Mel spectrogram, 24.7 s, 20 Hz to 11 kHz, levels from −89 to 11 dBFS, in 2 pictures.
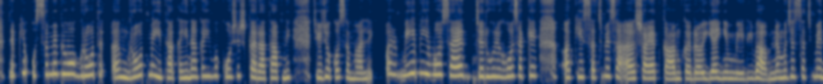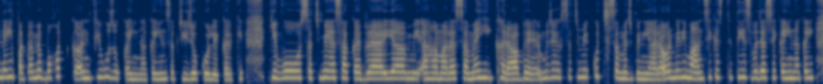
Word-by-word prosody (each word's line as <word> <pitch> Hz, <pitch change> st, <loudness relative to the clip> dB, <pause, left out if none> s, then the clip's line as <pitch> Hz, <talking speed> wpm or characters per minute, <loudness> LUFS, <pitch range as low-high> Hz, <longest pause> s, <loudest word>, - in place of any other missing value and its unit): जबकि 430 Hz, +6 st, +1 dB
उस 360 Hz, -, -1 dB
समय 425 Hz, +1 st, +2 dB
भी 430 Hz, -, +5 dB
वो 425 Hz, -, +7 dB
ग्रोथ 390 Hz, +3 st, +3 dB, 0.2 s
अ, -, -, +1 dB
ग्रोथ 310 Hz, +7 st, +3 dB
में 390 Hz, -, +1 dB
ही 310 Hz, -3 st, +5 dB
था, 275 Hz, -, +2 dB
कहीं 270 Hz, +1 st, +1 dB
न 315 Hz, +3 st, +3 dB
कहीं 340 Hz, +1 st, -2 dB
वो 350 Hz, -, -2 dB
कोशिश 315 Hz, +3 st, -3 dB
कर 285 Hz, -, +2 dB
रहा 250 Hz, -1 st, +2 dB
था 270 Hz, -, +4 dB
अपनी 270 Hz, +1 st, 0 dB, 0.3 s
चीज़ों 295 Hz, +2 st, +1 dB
को 290 Hz, 0 st, -1 dB
सँभाले 245 Hz, -4 st, -1 dB, 0.2 s
और 420 Hz, -2 st, -1 dB
मेबी 450 Hz, +3 st, +4 dB
वो 405 Hz, 0 st, +5 dB
शायद 360 Hz, -2 st, +4 dB
ज़रूरी 325 Hz, 0 st, +4 dB, 0.2 s
हो 335 Hz, -, +3 dB
सके 345 Hz, +1 st, -1 dB, 0.4 s
अ, -, -, +4 dB
कि 310 Hz, -1 st, +1 dB
सच 300 Hz, -1 st, -4 dB
में 345 Hz, -, -1 dB
स 295 Hz, -6 st, +1 dB
शायद 260 Hz, -1 st, +2 dB
काम 235 Hz, 0 st, +1 dB
कर 245 Hz, -2 st, -1 dB
रहा 240 Hz, 0 st, 0 dB
हो 240 Hz, -, +2 dB
या 260 Hz, +3 st, +1 dB
ये 255 Hz, -1 st, -1 dB
मेरी 240 Hz, 0 st, -3 dB
भावना 230 Hz, -1 st, +2 dB
है, 270 Hz, -, +1 dB
मुझे 285 Hz, +3 st, 0 dB
सच 315 Hz, +1 st, -7 dB
में 330 Hz, 0 st, -1 dB
नहीं 295 Hz, +1 st, +1 dB
पता, 240 Hz, +2 st, -3 dB
मैं 280 Hz, 0 st, 0 dB
बहुत 280 Hz, +5 st, -3 dB
कन्फ्यूज 265 Hz, +5 st, -1 dB
हूँ 255 Hz, -, -4 dB
कहीं 220 Hz, 0 st, -3 dB
न 210 Hz, -, -6 dB
कहीं 225 Hz, 0 st, -2 dB
इन 230 Hz, -, 0 dB
सब 240 Hz, 0 st, -6 dB
चीज़ों 230 Hz, 0 st, 0 dB
को 225 Hz, -, +3 dB
लेकर 215 Hz, 0 st, -2 dB
के 240 Hz, -, -8 dB, 0.4 s
कि 280 Hz, -1 st, +2 dB
वो 275 Hz, +2 st, +2 dB
सच 270 Hz, -1 st, -2 dB
में 280 Hz, +1 st, +1 dB
ऐसा 275 Hz, 0 st, +1 dB
कर 245 Hz, -1 st, -1 dB
रहा 245 Hz, +2 st, +2 dB
है 240 Hz, 0 st, +4 dB
या 255 Hz, -1 st, +2 dB
मे 245 Hz, -1 st, -1 dB
हमारा 235 Hz, 0 st, +1 dB
समय 250 Hz, 0 st, 0 dB
ही 280 Hz, -1 st, +1 dB
खराब 225 Hz, -3 st, +1 dB
है, 225 Hz, -2 st, -2 dB
मुझे 280 Hz, +3 st, -4 dB
सच 290 Hz, +1 st, -11 dB
में 295 Hz, 0 st, -1 dB
कुछ 335 Hz, -2 st, -5 dB
समझ 245 Hz, -3 st, 0 dB
में 235 Hz, -, 0 dB
नहीं 225 Hz, 0 st, 0 dB
आ 215 Hz, -1 st, -1 dB
रहा 225 Hz, -, +2 dB
और 265 Hz, +1 st, +2 dB
मेरी 285 Hz, +2 st, +2 dB
मानसिक 255 Hz, +5 st, -1 dB
स्थिति 290 Hz, +1 st, -5 dB
इस 285 Hz, -3 st, -1 dB
वज़ह 270 Hz, +1 st, +2 dB
से 280 Hz, -, -4 dB
कहीं 260 Hz, -1 st, 0 dB
न 260 Hz, 0 st, -1 dB
कहीं 270 Hz, +1 st, -1 dB
275 Hz, 235 wpm, -23 LUFS, 245-310 Hz, 0.4 s, वो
